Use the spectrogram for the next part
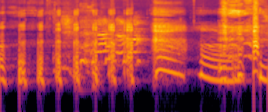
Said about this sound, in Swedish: Jag har fått förstärkt skratt.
